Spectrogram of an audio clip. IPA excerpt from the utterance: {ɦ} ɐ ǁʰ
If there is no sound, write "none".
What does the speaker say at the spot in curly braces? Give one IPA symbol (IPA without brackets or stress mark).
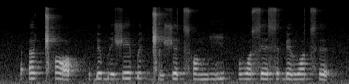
ʔ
